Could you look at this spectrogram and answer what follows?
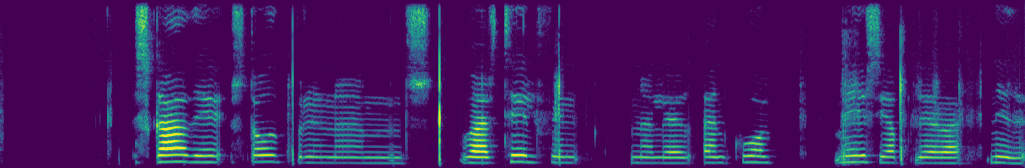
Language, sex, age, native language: Icelandic, female, 11, Icelandic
